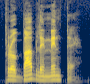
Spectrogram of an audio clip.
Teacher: In the case of probablemente, it might help to put a slight stress on bab and a strong stress on ment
